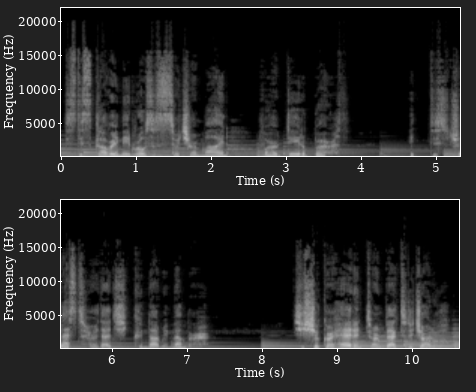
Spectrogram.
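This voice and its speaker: A woman reading a visual novel aloud as a gamer, dramatic and expressive, breaking off into exclamatory, sweary asides. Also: on the low side. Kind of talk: dramatic reading with reaction commentary. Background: game music.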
